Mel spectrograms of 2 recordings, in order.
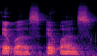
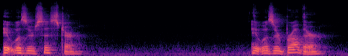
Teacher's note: So it was, it was. I'm stopping the air for the it, but releasing on the w of was. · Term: unreleased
